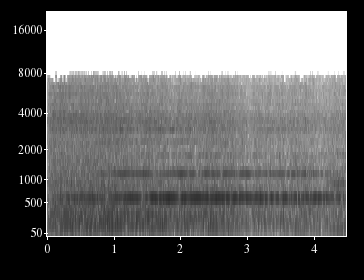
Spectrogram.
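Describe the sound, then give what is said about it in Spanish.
A Madrid metro train in an underground station gives a steady, loud rumble, with a sustained high metallic whine running through it. “Este es el sonido que escuchamos cuando bajamos al metro”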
